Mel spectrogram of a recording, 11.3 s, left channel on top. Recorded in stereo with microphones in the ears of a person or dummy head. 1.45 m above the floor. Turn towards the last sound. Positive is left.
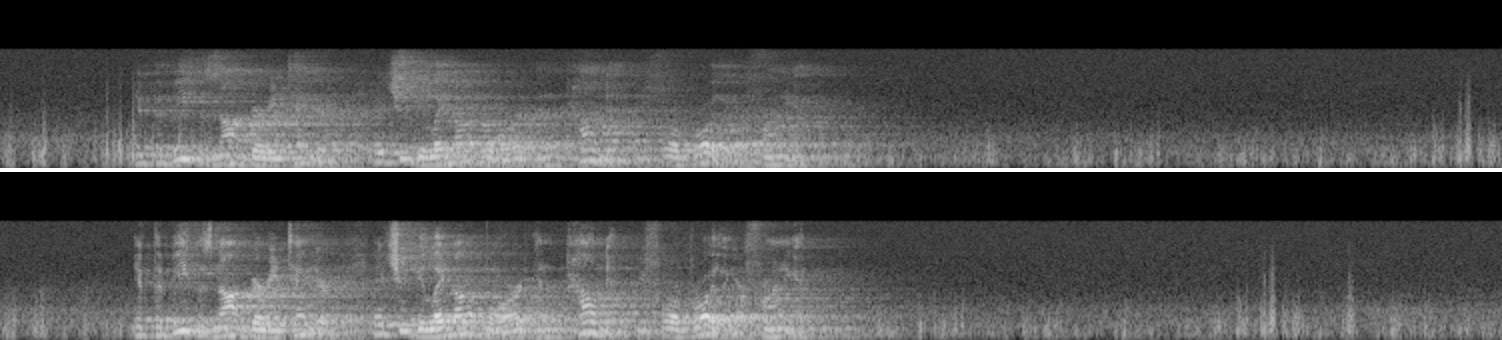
turn(degrees=-40)  # may be behind; listen again after turning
